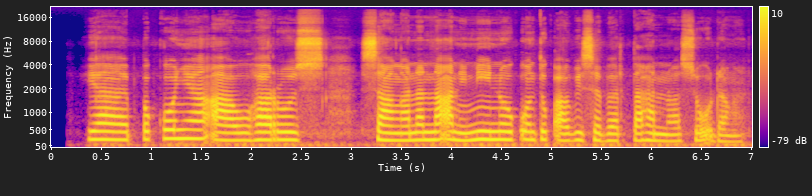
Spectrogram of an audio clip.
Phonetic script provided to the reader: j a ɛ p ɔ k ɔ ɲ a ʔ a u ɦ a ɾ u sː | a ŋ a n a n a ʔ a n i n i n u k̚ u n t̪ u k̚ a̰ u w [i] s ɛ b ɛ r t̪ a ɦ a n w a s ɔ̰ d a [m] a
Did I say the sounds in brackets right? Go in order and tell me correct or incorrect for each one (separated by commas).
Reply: correct, incorrect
